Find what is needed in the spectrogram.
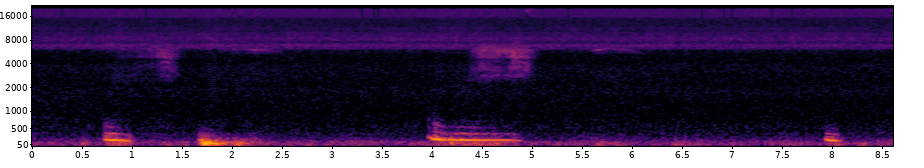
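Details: A pet's breaths carrying short, low, tonal whistling squeaks from narrowed airways; wheezing.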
